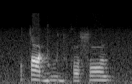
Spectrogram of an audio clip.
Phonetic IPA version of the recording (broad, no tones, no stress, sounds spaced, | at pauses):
tˤ ø ɡ u d k u sˤ u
